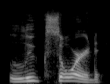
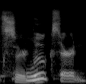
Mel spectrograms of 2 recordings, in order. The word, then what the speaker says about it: Luxord: No, it's not Luxur or Luke sword. It's Luxord.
